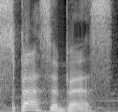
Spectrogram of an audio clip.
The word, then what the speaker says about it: Specibus: Oh, it is Specibus.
